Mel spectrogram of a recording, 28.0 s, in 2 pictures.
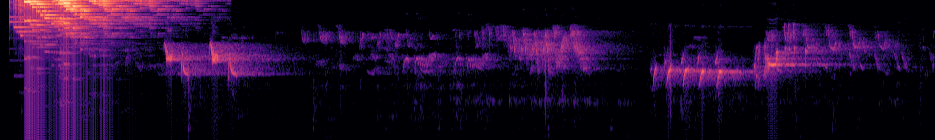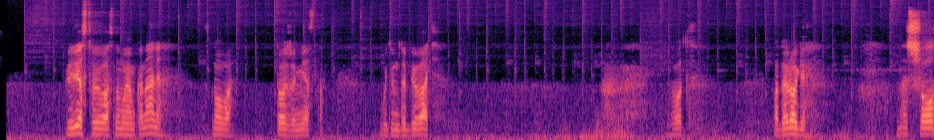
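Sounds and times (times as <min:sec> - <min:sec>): high chiming jingle: 0:00.1 - 0:03.1
sharp bird notes and trill: 0:00.1 - 0:04.2
songbird whistles: 0:00.2 - 0:03.8, 0:09.8 - 0:12.2
faint bird chirps: 0:00.2 - 0:13.9.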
